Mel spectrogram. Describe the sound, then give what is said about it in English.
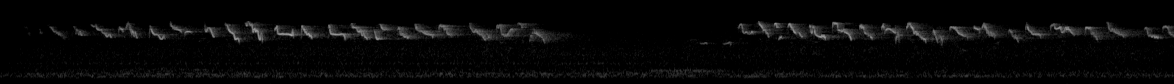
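A Japanese white-eye sings a rapid, rambling string of high twittering notes, pausing briefly before launching into another long, repetitive phrase, heard clearly with no talking. “The Majuro, or Japanese white eye, found in all habitats in Hawaii, rambles repetitively in song.”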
